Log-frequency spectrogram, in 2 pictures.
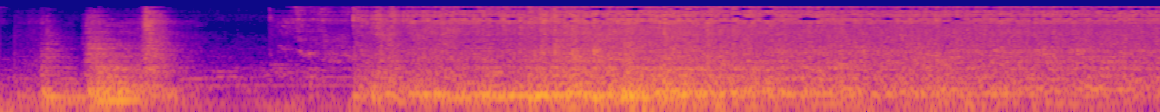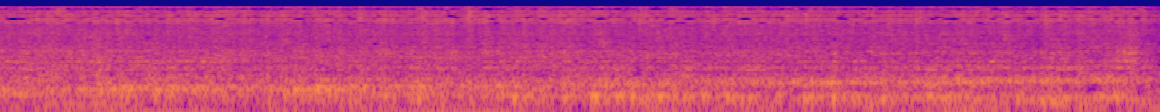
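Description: Water from a tap running into a galvanized metal watering can: a steady rushing fill that starts a little under two seconds in, after a few short knocks.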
